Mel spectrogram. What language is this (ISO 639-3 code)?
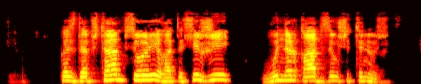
kbd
